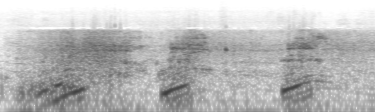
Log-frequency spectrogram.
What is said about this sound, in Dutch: Misschien is het leuk dat we hem heel even horen starten, die Porsche. Want dat is natuurlijk een waanzinnig geluid.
